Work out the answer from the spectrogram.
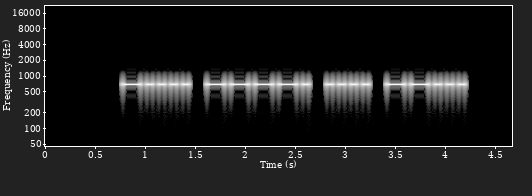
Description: Morse code, heard as a keyed tone, about 20 wpm, 700 Hz. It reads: 69H7
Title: Four Letter-Number Combinations - 20wpm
